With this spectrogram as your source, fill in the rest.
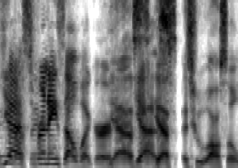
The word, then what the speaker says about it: Zellweger: Zellweger? Is that how you say it? Yes, Renee Zellweger.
